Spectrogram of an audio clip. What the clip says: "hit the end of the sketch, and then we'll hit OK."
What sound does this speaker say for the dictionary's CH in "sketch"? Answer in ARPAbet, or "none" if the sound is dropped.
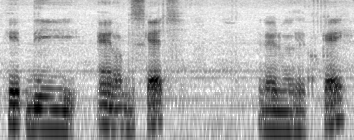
CH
